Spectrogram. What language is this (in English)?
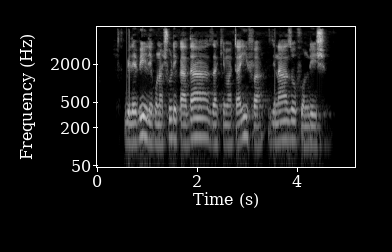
Swahili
